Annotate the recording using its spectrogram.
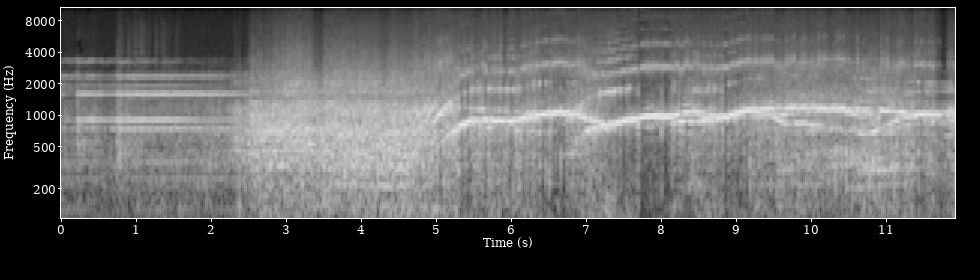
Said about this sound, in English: Every time I hear fire engines at night, I think of Harrison Murdoch and the Chantilly case.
